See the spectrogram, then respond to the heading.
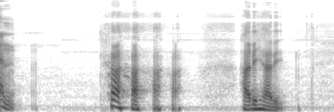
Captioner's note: laughing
